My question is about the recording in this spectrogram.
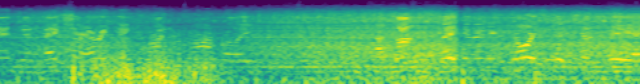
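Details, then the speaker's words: Motorhome coach diesel just started, heard from the rear engine area during pre-trip check, before high idle: rough-edged but even idle with some clatter and chirps, no distinct knock or squeal; everything running properly. "be, and everything's running properly."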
